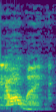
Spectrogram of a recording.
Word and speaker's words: Yahweh: Now, the ancients pronounced this YHWH, and God had the name of Yahweh.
